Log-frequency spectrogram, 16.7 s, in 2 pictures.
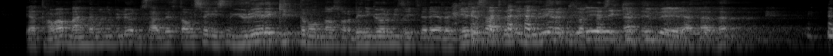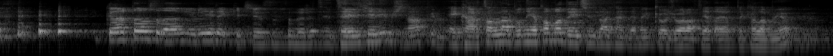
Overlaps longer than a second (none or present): present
